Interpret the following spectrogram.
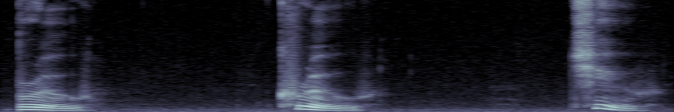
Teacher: These E W words are pronounced without the /j/. Just the /uː/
